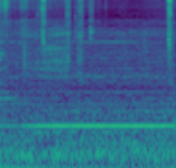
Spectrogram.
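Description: Combine harvester engine running steadily, heard from inside the cab: an even low hum with one steady tone above it.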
